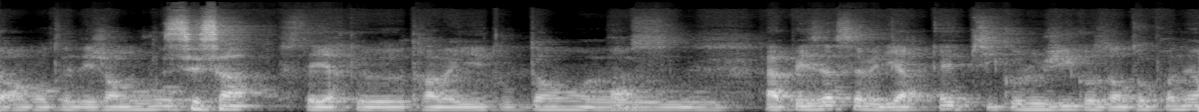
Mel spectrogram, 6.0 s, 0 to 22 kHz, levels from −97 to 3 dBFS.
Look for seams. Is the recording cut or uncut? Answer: cut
